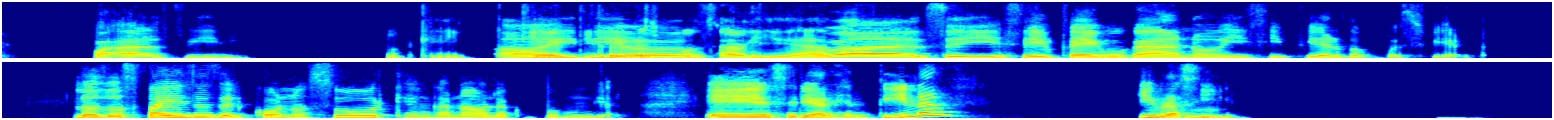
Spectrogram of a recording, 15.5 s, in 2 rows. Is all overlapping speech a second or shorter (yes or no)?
no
